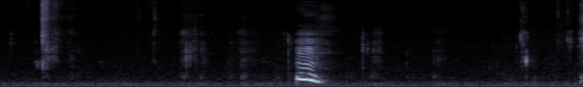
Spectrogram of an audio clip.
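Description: Crunchy food with juicy meat bitten and chewed close to the microphone during a mukbang: one loud crisp crunch midway, with fainter bites and soft chewing around it and brief voice sounds.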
